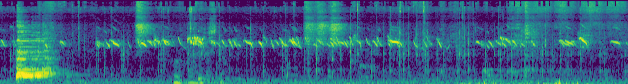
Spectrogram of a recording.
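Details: Newly hatched domestic chicks, just born, peeping together: a brief loud harmonic sound at the start, then a steady run of short, high, downward-slurred peeps repeated several times a second over a low constant hum and scattered clicks.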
